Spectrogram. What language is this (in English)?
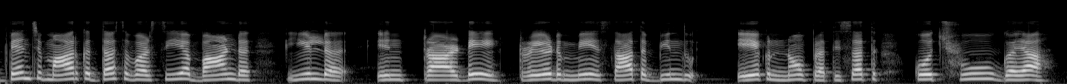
Hindi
